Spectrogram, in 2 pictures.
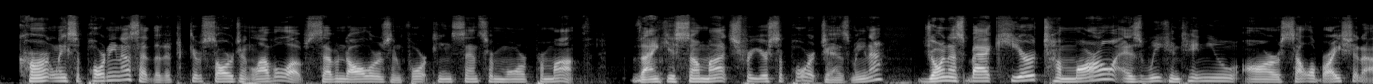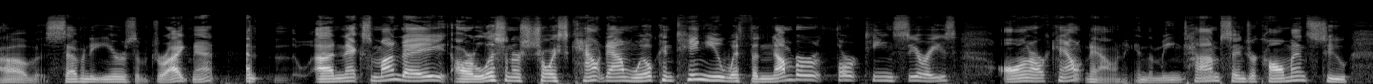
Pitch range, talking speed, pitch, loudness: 125-175 Hz, 135 wpm, 145 Hz, -19 LUFS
